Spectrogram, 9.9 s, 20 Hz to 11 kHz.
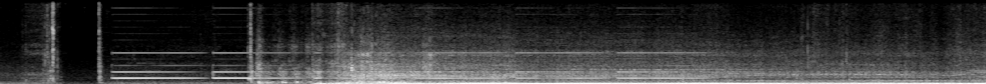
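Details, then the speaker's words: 1999-2001 Mazda Protege 1.6L after timing belt service: chime, short crank, catches at once into smooth even idle; new belt makes slight noise expected to quiet down; normal. "sometimes those timing belts will make just a little bit of noise when you first run them I hear that one just make just a little bit but that'll probably quiet down so good"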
